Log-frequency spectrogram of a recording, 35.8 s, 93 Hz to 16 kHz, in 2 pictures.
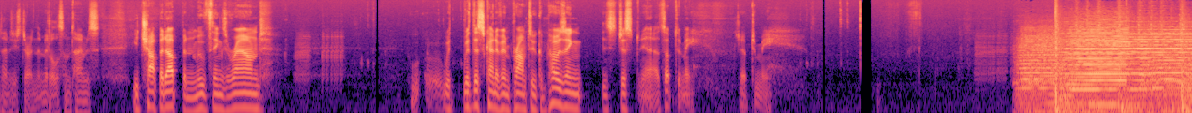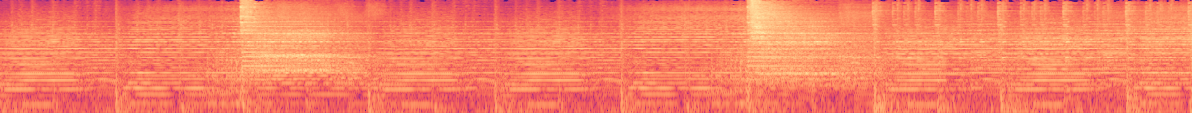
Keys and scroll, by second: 5.6 ctrl+alt+l, 6.9 ctrl+alt+l, 12.1 ctrl+alt+l, 13.0 space.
